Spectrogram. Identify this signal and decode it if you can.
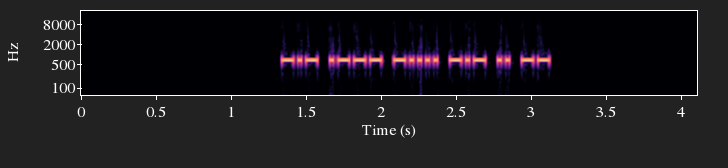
Morse code, heard as a keyed tone, about 45 wpm, 700 Hz. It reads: KJ6KIM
